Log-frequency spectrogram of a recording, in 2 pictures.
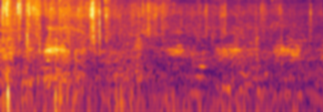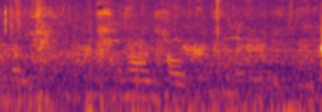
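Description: Ridden horse cantering on a dirt arena, its hoofbeats loudest and sharpest at first as it passes close, then fading as it moves away. Faint voices are heard in the background.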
